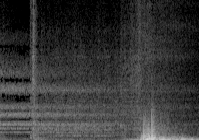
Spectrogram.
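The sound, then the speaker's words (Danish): A car engine cranks and catches with a brief burst, then settles into a low, steady rumble, with no talking. “I samme moment manden starter bilen, tænder Lisa alle sine sanser. Bilen rumler, som et stort, sultent dyr.”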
